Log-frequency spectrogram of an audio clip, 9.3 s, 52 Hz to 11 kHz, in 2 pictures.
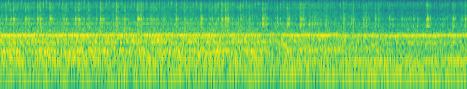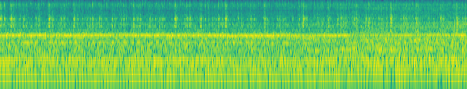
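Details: Renault Clio 182 petrol engine at 67k miles, with belts changed on schedule, idling with a fast, light ticking and a thin steady whine from near the top left-hand pulley; the owner suspects an early dephaser fault, though it sounds unlike the usual dephaser noise.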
